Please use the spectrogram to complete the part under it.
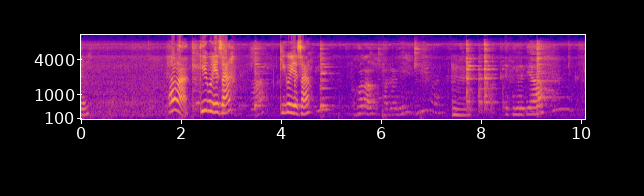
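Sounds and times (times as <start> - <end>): metal pots and utensils clinking: 2.2 - 3.8, 4.7 - 5.2, 7.6 - 9.6.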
